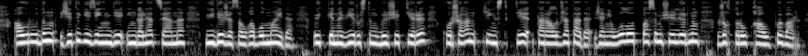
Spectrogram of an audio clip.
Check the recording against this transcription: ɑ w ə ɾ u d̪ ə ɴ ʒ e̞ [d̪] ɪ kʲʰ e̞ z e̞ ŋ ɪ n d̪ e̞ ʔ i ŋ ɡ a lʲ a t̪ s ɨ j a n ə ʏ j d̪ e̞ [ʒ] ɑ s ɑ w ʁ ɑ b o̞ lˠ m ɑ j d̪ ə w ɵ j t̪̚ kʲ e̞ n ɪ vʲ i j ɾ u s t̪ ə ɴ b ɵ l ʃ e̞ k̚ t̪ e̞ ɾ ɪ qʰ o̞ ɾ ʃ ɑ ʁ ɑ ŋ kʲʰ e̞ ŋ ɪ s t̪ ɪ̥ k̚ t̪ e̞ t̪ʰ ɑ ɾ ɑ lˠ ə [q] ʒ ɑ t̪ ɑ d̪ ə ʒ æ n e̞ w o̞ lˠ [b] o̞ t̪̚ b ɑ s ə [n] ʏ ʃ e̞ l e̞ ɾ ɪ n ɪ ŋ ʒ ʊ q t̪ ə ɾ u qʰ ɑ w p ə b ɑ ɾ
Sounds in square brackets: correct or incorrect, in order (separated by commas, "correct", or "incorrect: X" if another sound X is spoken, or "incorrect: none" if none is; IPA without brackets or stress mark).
incorrect: t̪, correct, incorrect: p, incorrect: w, incorrect: m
